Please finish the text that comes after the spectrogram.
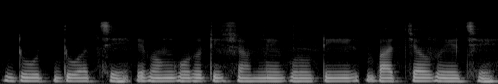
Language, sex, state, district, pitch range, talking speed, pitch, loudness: Bengali, female, West Bengal, Purulia, 145-155 Hz, 110 wpm, 150 Hz, -31 LUFS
